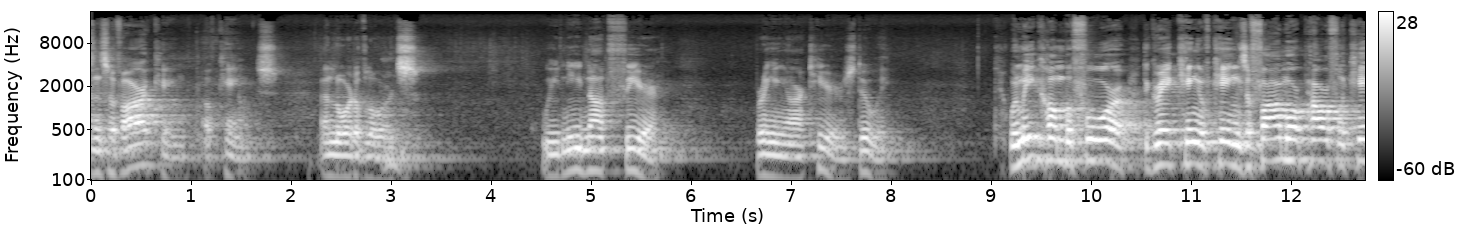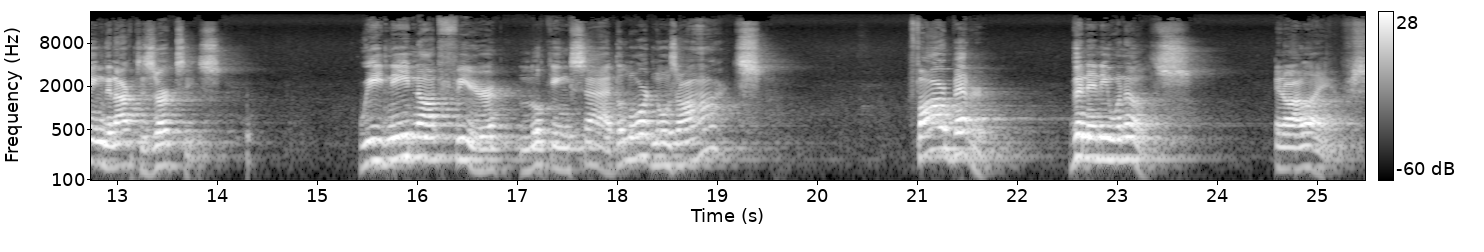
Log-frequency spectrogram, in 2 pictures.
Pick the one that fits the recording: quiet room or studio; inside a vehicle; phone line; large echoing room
large echoing room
